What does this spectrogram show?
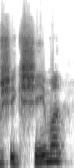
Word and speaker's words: Shikicima: Shikishima se escreve, vai aparecer aqui embaixo, né? Mas é Shikishima, tá?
